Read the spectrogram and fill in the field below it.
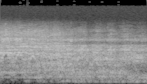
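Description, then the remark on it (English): A horse whinnies in one loud, sustained call that holds steady for a moment with a slightly rough, wavering tone. No one is talking. “Yeah, I'm going to put the horse sounds in.”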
